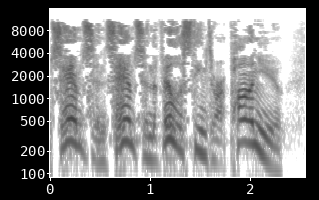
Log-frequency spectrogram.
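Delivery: play-acted urgent, pressing loud yell. Retelling how Delilah wakes Samson: imitating Delilah yelling. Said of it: "she's yelling at him".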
